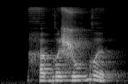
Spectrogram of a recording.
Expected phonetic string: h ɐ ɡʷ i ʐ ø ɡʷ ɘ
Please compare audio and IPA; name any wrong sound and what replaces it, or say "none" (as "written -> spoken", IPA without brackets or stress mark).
ø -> u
